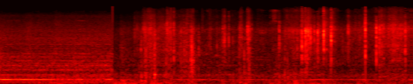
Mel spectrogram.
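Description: A steady hum, then from about a second and a half in, irregular crinkling and rustling of plastic food packs and a shiny reusable shopping bag as groceries are packed into it.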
